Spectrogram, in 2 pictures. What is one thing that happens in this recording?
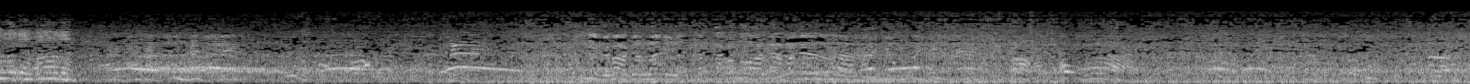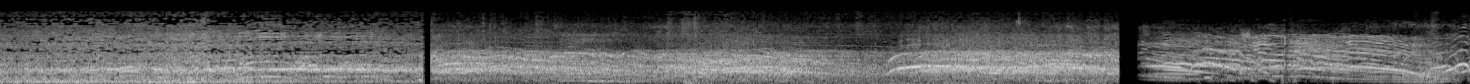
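Men shout excitedly nearby.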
